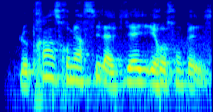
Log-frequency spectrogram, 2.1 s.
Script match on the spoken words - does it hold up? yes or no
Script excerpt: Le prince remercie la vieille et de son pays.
yes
